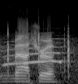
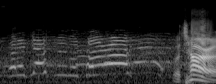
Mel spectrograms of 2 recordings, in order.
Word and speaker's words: Matara: Gets a nice single there, it is Matra. Matara, excuse me, I'm saying her name wrong.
